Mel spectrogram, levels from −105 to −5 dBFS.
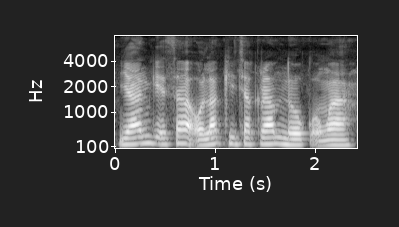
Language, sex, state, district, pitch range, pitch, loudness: Garo, male, Meghalaya, South Garo Hills, 145-170 Hz, 165 Hz, -17 LUFS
